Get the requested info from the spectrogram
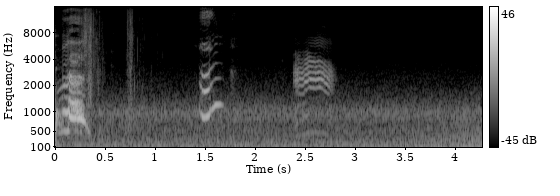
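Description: Cartoon seal characters' squeaky, meow-like voice sounds: a loud falling squeal at the start, a short rising chirp about a second and a half in, and a brief wavering squeak soon after.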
